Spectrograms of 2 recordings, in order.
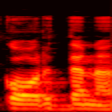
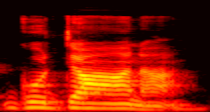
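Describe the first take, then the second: First: The stress is on the first syllable. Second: The stress is on the second syllable. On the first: This is the original pronunciation of the name. "the real pronunciation is Gordana, so the stress is on the first syllable" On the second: This is how native British speakers say it. "they would say, you know"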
